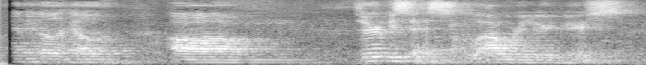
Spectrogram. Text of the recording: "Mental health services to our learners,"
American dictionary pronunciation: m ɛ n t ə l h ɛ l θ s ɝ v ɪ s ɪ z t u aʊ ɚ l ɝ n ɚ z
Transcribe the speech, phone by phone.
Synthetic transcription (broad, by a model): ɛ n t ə l h ɛ l θ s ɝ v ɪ s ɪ s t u aʊ ɚ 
